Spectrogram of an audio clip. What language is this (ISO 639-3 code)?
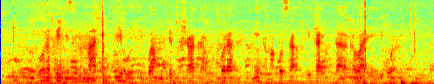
kin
